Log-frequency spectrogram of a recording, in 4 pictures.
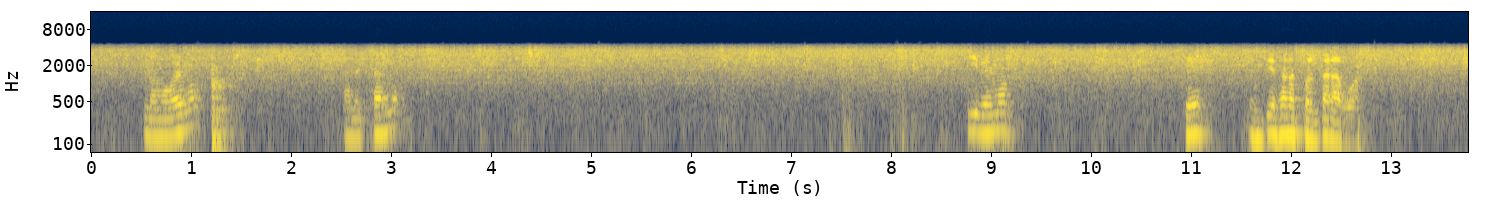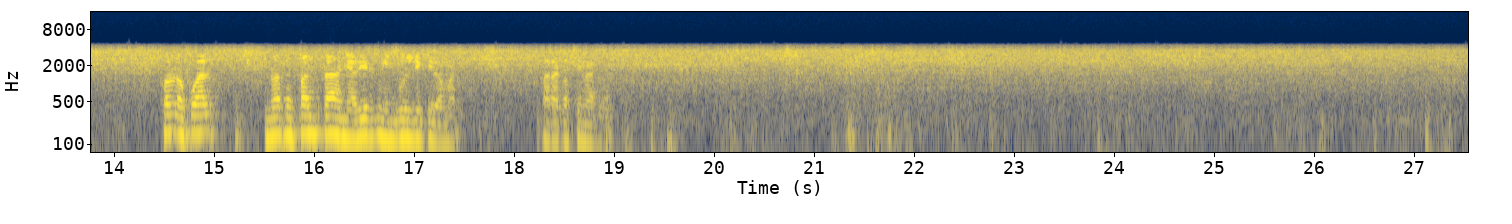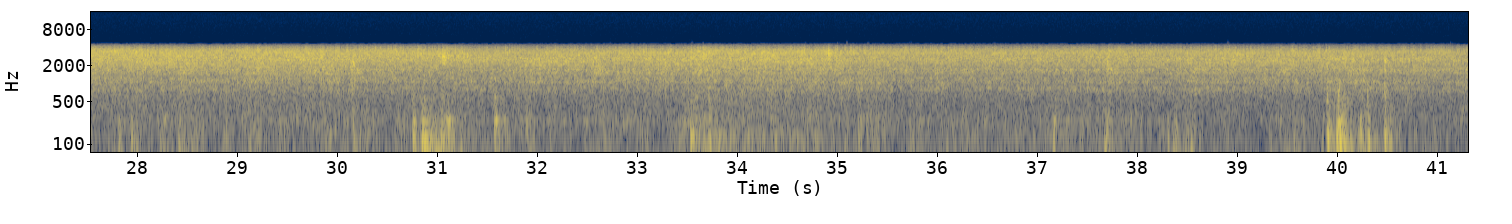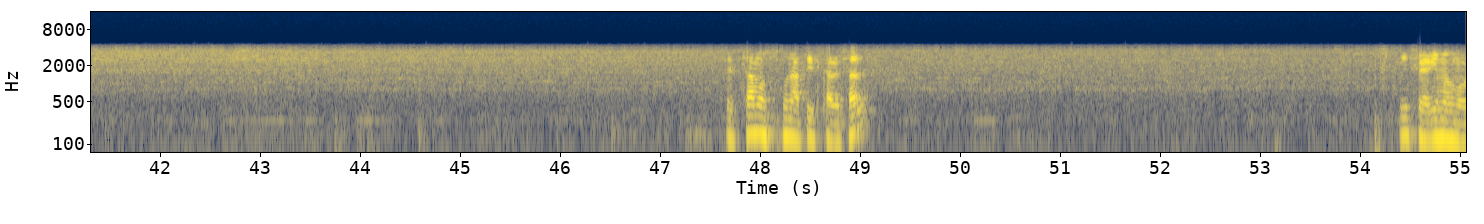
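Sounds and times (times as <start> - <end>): mushrooms sizzling in a pan: 0.0 - 55.0
wooden spatula knocking on pan: 1.2 - 1.5.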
